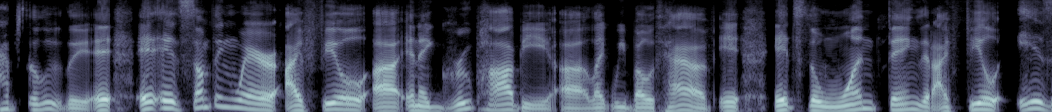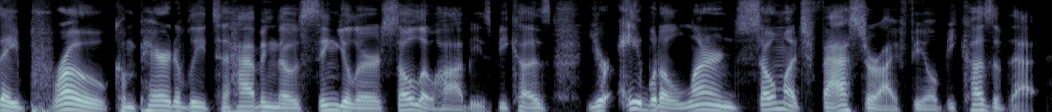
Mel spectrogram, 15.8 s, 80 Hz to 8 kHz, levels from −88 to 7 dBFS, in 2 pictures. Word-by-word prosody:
Absolutely. 150 Hz, -, -3 dB
It 140 Hz, -, +5 dB
it 180 Hz, -, +4 dB
It's 185 Hz, -7 st, +5 dB
something 215 Hz, +4 st, -2 dB
where 170 Hz, -6 st, +4 dB
I 130 Hz, -, +5 dB
feel, 155 Hz, +2 st, +2 dB
uh, 115 Hz, 0 st, +6 dB
in 125 Hz, +1 st, +1 dB
a 120 Hz, -, +3 dB
group 135 Hz, -, -2 dB
hobby, 135 Hz, -, 0 dB
uh, 95 Hz, -1 st, 0 dB
like 100 Hz, +1 st, -2 dB
we 110 Hz, -1 st, -3 dB
both 105 Hz, -1 st, 0 dB
have, 115 Hz, -3 st, +1 dB
it 115 Hz, -1 st, 0 dB, 0.2 s
it's 135 Hz, +2 st, +4 dB
the 130 Hz, -, +4 dB
one 135 Hz, +10 st, +2 dB
thing 155 Hz, -1 st, -1 dB
that 120 Hz, -, +1 dB
I 110 Hz, -, +1 dB
feel 150 Hz, -, +2 dB
is 180 Hz, -1 st, +1 dB
a 110 Hz, -2 st, +2 dB
pro 125 Hz, -, +1 dB
comparatively 115 Hz, -1 st, -2 dB
to 110 Hz, -, -7 dB
having 115 Hz, 0 st, -2 dB
those 100 Hz, -2 st, -2 dB
singular 115 Hz, -9 st, -1 dB
solo 140 Hz, +1 st, -2 dB
hobbies 80 Hz, -1 st, -9 dB
because 100 Hz, 0 st, -6 dB, 0.3 s
you're -, -, -2 dB
able 165 Hz, -5 st, 0 dB
to -, -, +1 dB
learn 120 Hz, +3 st, -2 dB
so 145 Hz, +8 st, -3 dB
much 165 Hz, -1 st, -4 dB
faster, 115 Hz, -9 st, -2 dB
I 75 Hz, -2 st, -5 dB
feel, 85 Hz, -1 st, -9 dB
because 135 Hz, +7 st, -6 dB
of 100 Hz, -, -8 dB
that. -, -, -10 dB
120 Hz, 185 wpm, -22 LUFS, 100-145 Hz, 0.3 s, uh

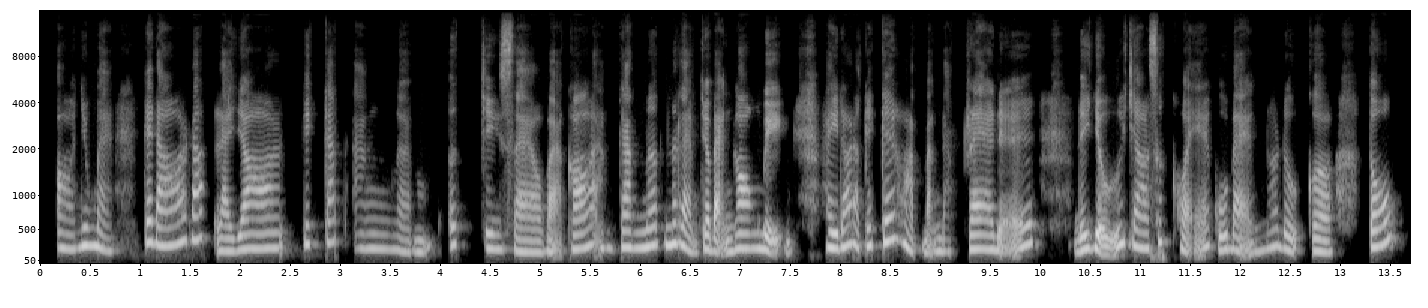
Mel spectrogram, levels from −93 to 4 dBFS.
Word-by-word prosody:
Ờ, 220 Hz, -2 st, -2 dB
nhưng 260 Hz, +1 st, +2 dB
mà 240 Hz, -, +1 dB, 0.4 s
cái 310 Hz, 0 st, +2 dB
đó 270 Hz, +4 st, +2 dB
đó 350 Hz, +2 st, +2 dB
là 185 Hz, -1 st, 0 dB
do 215 Hz, +4 st, +2 dB, 0.3 s
cái 280 Hz, 0 st, -2 dB
cách 310 Hz, 0 st, -4 dB
ăn 215 Hz, -1 st, -6 dB
làm 175 Hz, -4 st, -6 dB, 0.3 s
ít 270 Hz, +1 st, -3 dB, 0.2 s
chiên 215 Hz, -1 st, -1 dB
xào 170 Hz, -5 st, 0 dB
và -, -, 0 dB
có 210 Hz, +1 st, +3 dB
ăn 225 Hz, -2 st, -6 dB
canh 235 Hz, -1 st, +2 dB
á 260 Hz, +2 st, +3 dB
nó 285 Hz, +2 st, +4 dB
làm 250 Hz, -9 st, +1 dB
cho 210 Hz, -, +4 dB
bạn 175 Hz, -2 st, +3 dB
ngon 220 Hz, +1 st, +3 dB
miệng 170 Hz, -6 st, +2 dB, 0.3 s
hay 225 Hz, -2 st, +3 dB
đó 255 Hz, +4 st, +3 dB
là 275 Hz, -, 0 dB
cái 255 Hz, +1 st, +1 dB
kế 320 Hz, +3 st, +4 dB
hoạch 285 Hz, -8 st, -1 dB
bạn 180 Hz, -, -2 dB
đặt 175 Hz, 0 st, -7 dB
ra 210 Hz, -1 st, +2 dB
để 270 Hz, +7 st, +1 dB, 0.4 s
để 185 Hz, +4 st, +3 dB
giữ 220 Hz, +1 st, +6 dB, 0.2 s
cho 240 Hz, -6 st, +2 dB
sức 315 Hz, +7 st, -1 dB
khỏe 250 Hz, -, -1 dB
của 195 Hz, +1 st, +1 dB
bạn 185 Hz, -3 st, -2 dB
nó 240 Hz, +3 st, -3 dB
được, 205 Hz, -7 st, -1 dB
ờ, 175 Hz, -2 st, +2 dB, 0.4 s
tốt? 290 Hz, +10 st, +2 dB
220 Hz, 205 wpm, -22 LUFS, 205-260 Hz, 0.4 s, giữ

